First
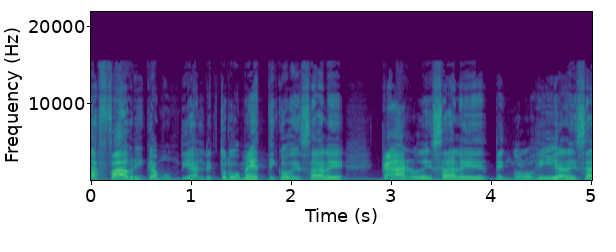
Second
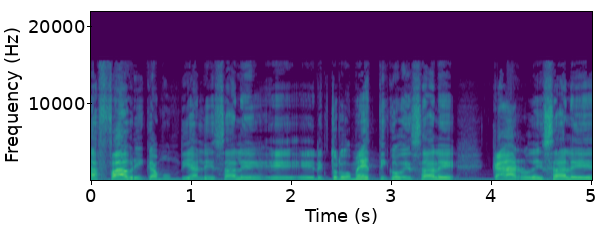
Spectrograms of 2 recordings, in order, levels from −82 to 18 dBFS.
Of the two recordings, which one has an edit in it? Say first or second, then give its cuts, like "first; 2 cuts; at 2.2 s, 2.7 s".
first; 1 cut; at 1.1 s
